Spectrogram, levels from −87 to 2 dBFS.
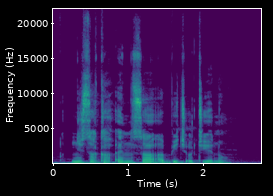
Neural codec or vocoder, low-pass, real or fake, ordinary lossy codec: none; none; real; none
